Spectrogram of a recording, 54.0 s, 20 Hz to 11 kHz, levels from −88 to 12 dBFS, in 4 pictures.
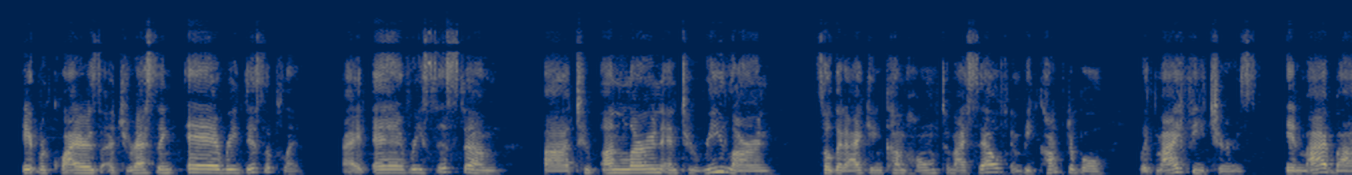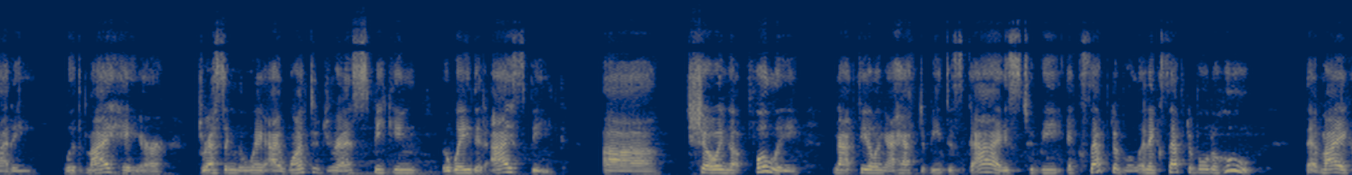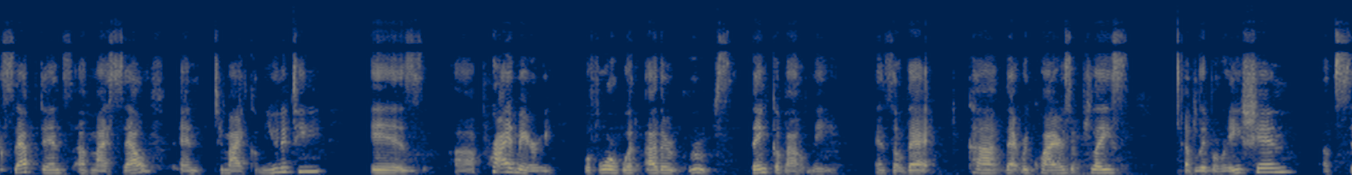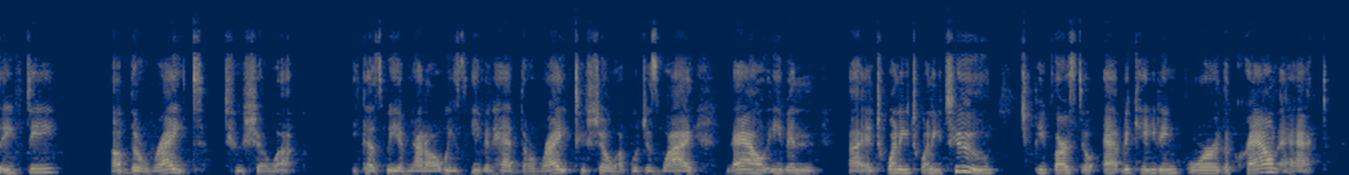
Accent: American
